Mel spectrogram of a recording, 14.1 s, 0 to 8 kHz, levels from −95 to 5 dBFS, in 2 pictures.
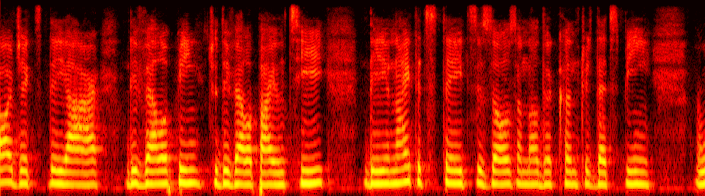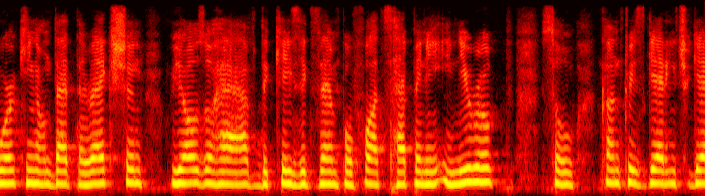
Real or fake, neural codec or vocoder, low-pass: fake; codec, 16 kHz, 8 kbps, FreqCodec, smaller model; 7.2 kHz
